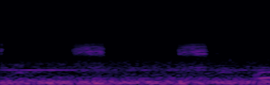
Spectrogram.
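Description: A bird calling faintly twice, two short calls about a second apart, in near silence.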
